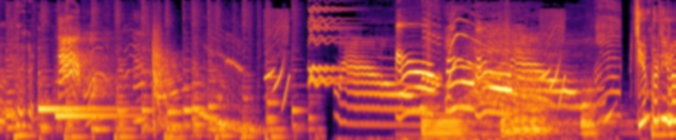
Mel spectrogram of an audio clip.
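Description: Cartoon kittens meow in rising, bendy cries over bouncy music with boing-like effects, close and lively, with a voice chiming in between.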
